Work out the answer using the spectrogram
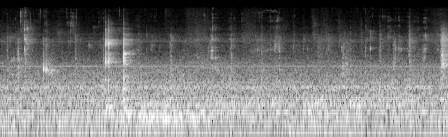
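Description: Close-up mouth sounds of a person chewing a mouthful of mussel and rice, with a few soft wet smacks: two a little after two seconds in and one near the end.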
